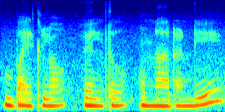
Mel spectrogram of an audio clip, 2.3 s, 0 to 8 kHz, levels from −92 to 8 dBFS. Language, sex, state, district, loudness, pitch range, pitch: Telugu, female, Andhra Pradesh, Annamaya, -16 LUFS, 175-195 Hz, 185 Hz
